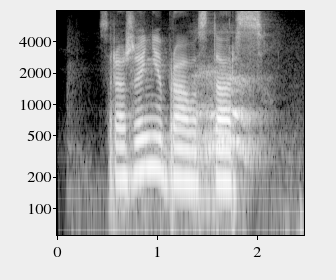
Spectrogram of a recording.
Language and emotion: Russian, neutral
